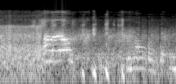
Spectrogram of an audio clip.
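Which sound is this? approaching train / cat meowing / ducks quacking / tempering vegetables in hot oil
cat meowing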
